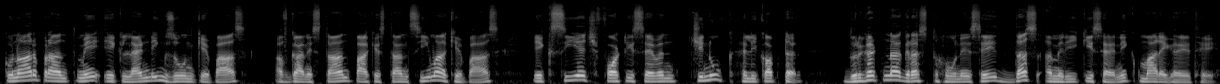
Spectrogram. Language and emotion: Hindi, neutral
